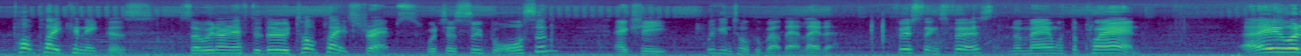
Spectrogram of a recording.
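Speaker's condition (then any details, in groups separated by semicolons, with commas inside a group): No condition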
